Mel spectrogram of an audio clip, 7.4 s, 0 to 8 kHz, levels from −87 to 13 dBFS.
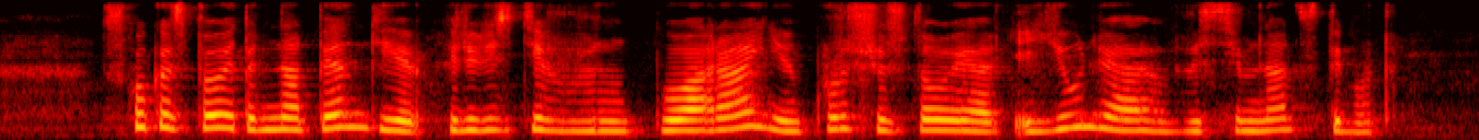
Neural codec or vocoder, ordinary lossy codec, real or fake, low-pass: autoencoder, 22.05 kHz, a latent of 192 numbers a frame, VITS, trained on one speaker; AAC, 48 kbps; fake; 7.2 kHz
